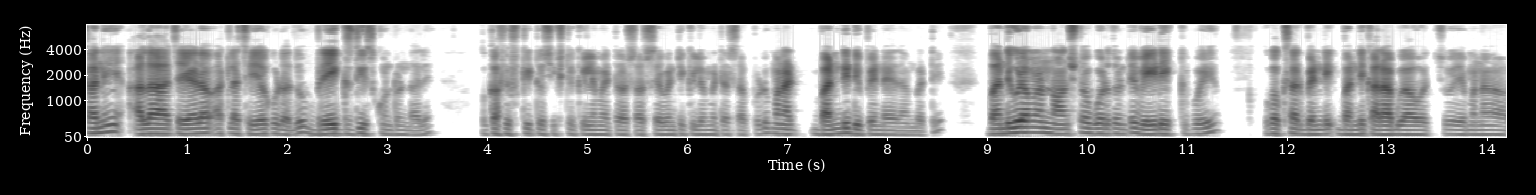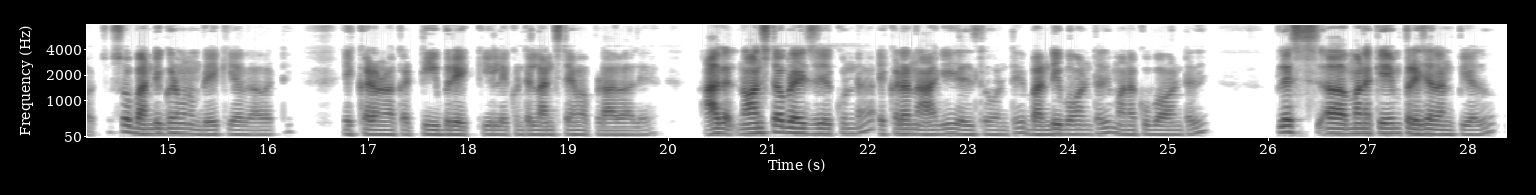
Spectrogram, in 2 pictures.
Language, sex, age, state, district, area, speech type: Telugu, male, 30-45, Telangana, Ranga Reddy, urban, spontaneous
